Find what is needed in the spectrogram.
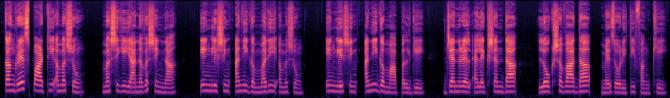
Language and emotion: Manipuri, neutral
